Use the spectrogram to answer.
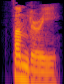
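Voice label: "thundery", English; {‘ɵʌndərı}; (Επίθετο)● θυελλώδης καιρός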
